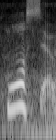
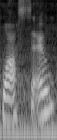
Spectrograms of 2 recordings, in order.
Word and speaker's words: Warsaw: Let's see how to pronounce Warsaw. Not Warsaw. Warsaw.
